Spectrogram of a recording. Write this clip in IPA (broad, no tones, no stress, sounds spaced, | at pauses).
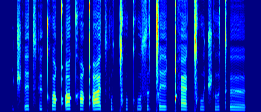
t͡ʃʼ e t͡sʼ y kʰ u qʼ o kʰ ɑ qʼ æ t͡sʼ u ǀʰ u kʰ u s ɯ ǀ e ǃʰ æ ǀʰ u t͡ʃʼ ɯ tʼ ø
